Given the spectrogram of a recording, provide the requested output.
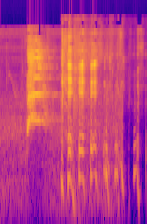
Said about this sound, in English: Wow. So, there you have it. That is at least one thing that the fox says.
